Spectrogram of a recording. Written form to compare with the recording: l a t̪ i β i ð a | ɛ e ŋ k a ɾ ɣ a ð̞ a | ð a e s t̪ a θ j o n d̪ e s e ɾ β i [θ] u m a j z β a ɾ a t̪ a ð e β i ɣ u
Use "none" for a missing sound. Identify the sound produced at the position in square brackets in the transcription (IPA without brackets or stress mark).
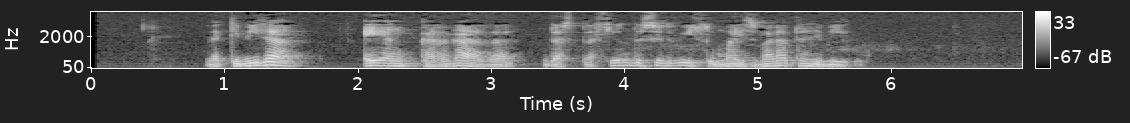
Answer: θ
